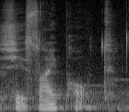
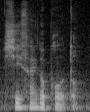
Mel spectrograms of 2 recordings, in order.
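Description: First: The final d of seaside is almost dropped. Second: The final d of seaside is clearly pronounced. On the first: The speaker calls it right. "ほとんど発音されてない感じのリダクション" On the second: The speaker calls it wrong. "じゃなくて"

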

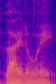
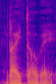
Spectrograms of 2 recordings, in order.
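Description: No difference in how they are said.

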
